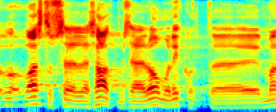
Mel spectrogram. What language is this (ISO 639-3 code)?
est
